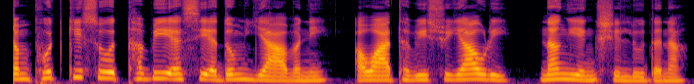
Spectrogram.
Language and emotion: Manipuri, neutral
